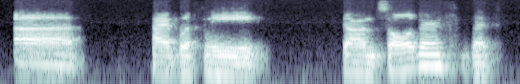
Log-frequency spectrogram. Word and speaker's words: Solleder: Um, Hey everyone, I have with me John Solleder.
